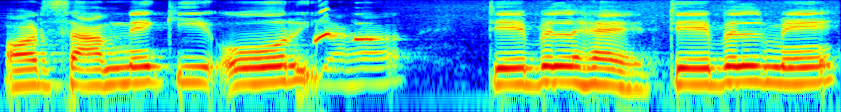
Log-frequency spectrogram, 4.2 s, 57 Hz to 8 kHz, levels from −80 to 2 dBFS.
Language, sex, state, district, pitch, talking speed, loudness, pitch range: Hindi, male, Haryana, Jhajjar, 205 Hz, 130 wpm, -12 LUFS, 195-215 Hz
